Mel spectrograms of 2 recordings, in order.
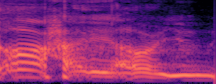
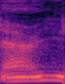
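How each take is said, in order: First: Put-on high-pitched greeting in a thick African accent. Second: Said in the usual way. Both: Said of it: "in the thick accent".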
